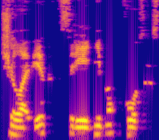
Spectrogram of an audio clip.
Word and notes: celovek srednego vozrasta: Russian

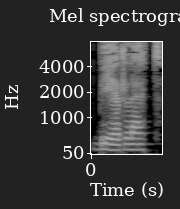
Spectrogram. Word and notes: berlet: Hungarian

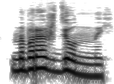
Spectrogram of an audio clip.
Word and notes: novorozdennyj: Russian

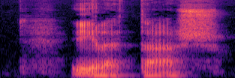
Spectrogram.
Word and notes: elettars: Hungarian

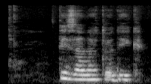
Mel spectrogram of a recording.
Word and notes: tizenotodik: Hungarian

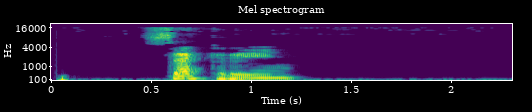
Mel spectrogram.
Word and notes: szekreny: Hungarian

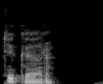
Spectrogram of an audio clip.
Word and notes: tukor: Hungarian

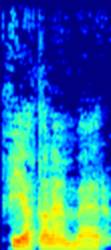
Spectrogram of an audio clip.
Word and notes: fiatalember: Hungarian

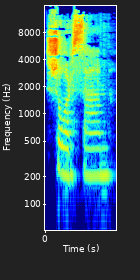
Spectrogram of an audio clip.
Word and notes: sorszam: Hungarian

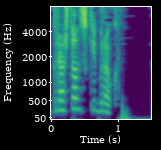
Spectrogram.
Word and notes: grazdanskij brak: Russian

